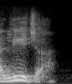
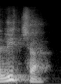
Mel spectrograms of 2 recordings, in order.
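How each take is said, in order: First: "lilla" con ll sonora, como j inglesa; CHH suave y sonora. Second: "licha" con ch española; CH fuerte y sorda. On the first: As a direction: pronunciar "lilla" como "liya" fuerte, con voz en la consonante. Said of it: "de esta, eh, letra sería". ("lilla" con sonido suave zapoteco) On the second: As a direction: pronunciar "licha" con ch sin voz. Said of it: "Si lo escribes con una sola H". ("licha" con la ch de lechuga) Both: Shown as a demonstration.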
